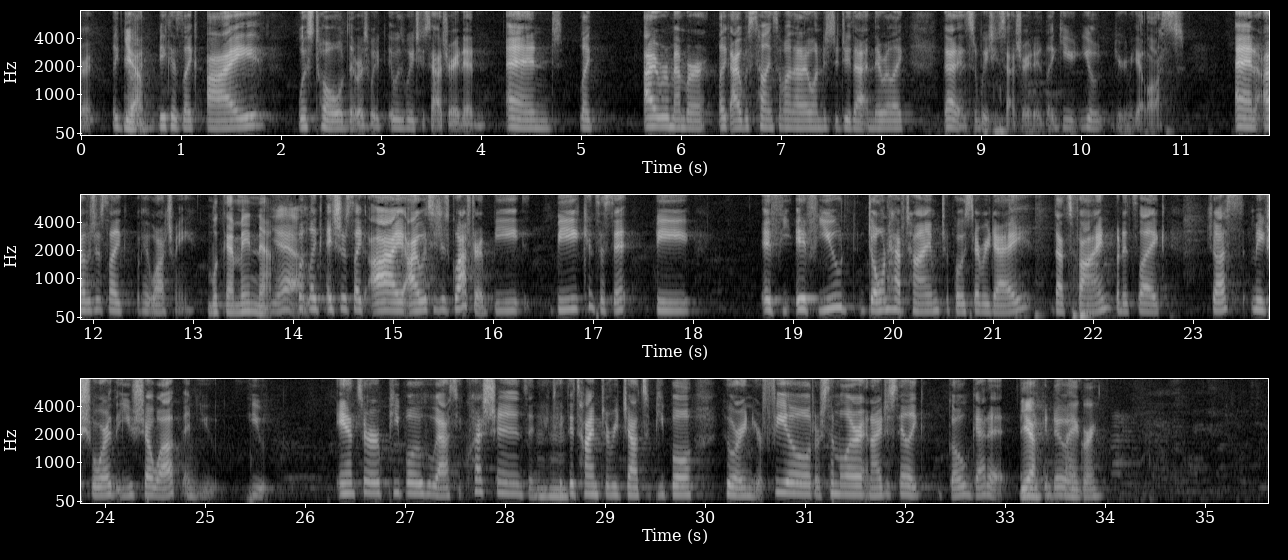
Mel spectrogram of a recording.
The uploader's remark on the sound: This episode was recorded in front of an audience at the Samsung’s 837 building in the Meatpacking District.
